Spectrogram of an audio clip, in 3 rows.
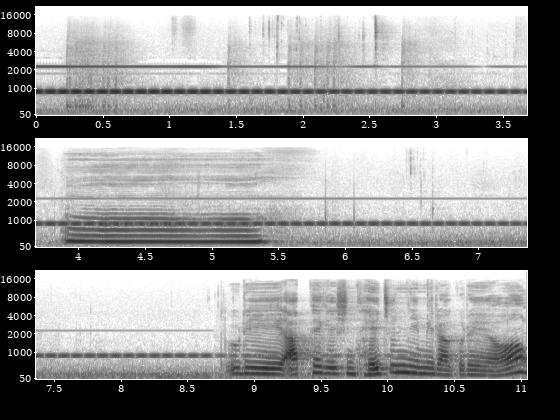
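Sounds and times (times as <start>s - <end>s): singing bowl ringing: 0.0s - 10.8s.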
